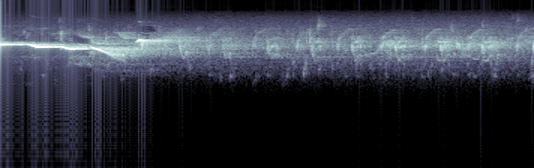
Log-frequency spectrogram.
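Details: Blue-and-white flycatcher, among Japan's three celebrated songbirds, in courtship song toward a female: a pure high whistle slurring downward, followed by a softer jumble of quick warbled notes.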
